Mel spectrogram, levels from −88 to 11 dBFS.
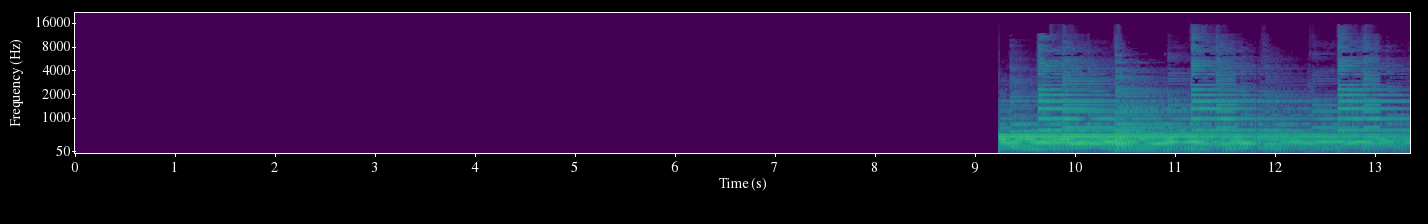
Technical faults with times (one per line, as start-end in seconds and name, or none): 9.15-9.24 burst of packet loss
11.80-11.83 short concealed packet loss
